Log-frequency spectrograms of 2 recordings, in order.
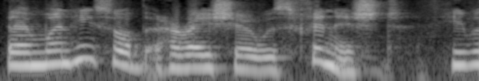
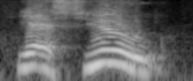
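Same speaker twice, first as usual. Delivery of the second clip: loud, commanding lion voice; lion's roar; 7 dB louder than usual. Acted. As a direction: roar it at the little mouse. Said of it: "roared the lion".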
